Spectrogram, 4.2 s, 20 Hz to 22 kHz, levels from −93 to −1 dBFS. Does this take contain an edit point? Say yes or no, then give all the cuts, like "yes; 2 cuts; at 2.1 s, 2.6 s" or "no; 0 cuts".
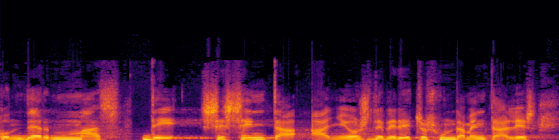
yes; 2 cuts; at 1.0 s, 2.9 s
